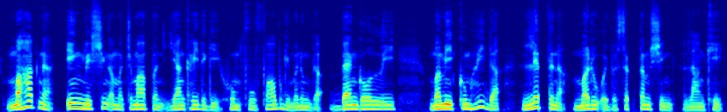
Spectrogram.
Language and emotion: Manipuri, neutral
